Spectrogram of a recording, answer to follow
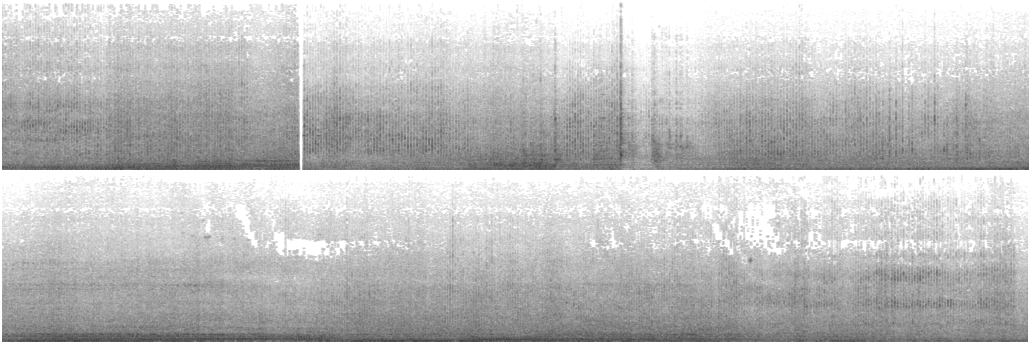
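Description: Go-kart engines running on the track, a steady drone whose pitch shifts up and down as the karts speed up and slow down.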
